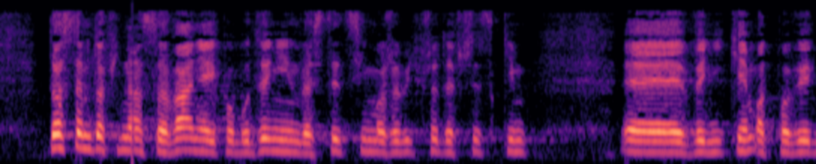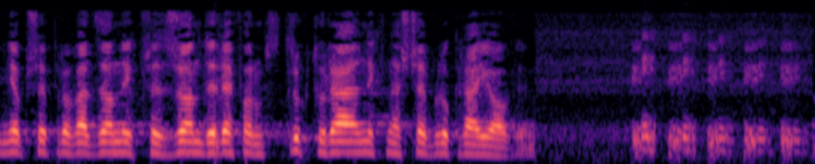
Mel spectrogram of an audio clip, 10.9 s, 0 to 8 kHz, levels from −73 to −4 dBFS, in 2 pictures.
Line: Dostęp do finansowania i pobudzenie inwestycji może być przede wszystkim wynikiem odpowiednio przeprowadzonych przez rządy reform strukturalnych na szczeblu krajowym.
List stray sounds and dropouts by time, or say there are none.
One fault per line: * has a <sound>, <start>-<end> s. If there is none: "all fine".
* has a laugh, 9.6-10.8 s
